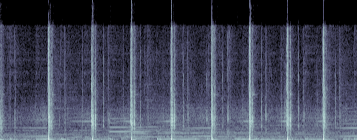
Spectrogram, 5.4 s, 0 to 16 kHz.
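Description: A Hatsan Invader .25 semi-automatic air rifle fires H&N Hornet slugs at a 30-yard target, eight sharp, close cracks at a fairly even pace of just under one per second, with quiet background between shots.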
